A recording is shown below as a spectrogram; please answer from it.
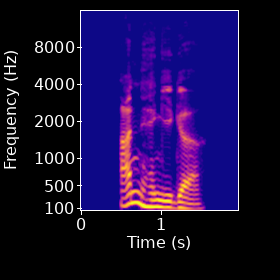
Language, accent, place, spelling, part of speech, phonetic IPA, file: German, Germany, Berlin, anhängiger, adjective, [ˈanhɛŋɪɡɐ], De-anhängiger.ogg
- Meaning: inflection of anhängig: 1. strong/mixed nominative masculine singular 2. strong genitive/dative feminine singular 3. strong genitive plural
